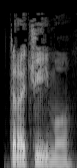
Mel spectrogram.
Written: tracimare

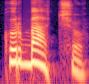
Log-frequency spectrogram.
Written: Corbaccio

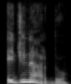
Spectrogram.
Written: Eginardo

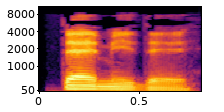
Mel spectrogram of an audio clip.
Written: Temi

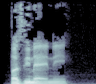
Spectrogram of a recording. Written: Pasimeni

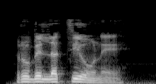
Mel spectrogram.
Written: rubellazione

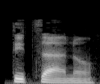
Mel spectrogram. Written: Tizzano

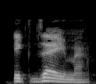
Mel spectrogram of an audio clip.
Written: eczema

